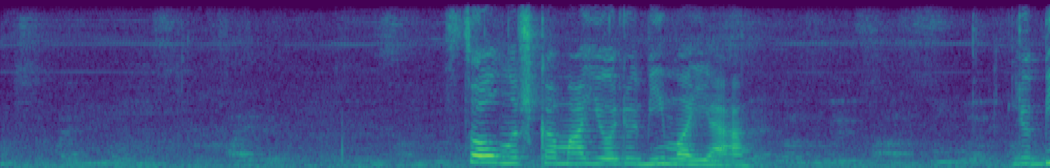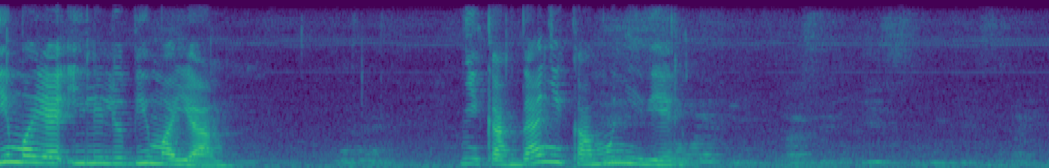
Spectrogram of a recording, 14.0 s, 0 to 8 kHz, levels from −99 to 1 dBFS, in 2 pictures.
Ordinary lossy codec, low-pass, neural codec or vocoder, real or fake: none; none; none; real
